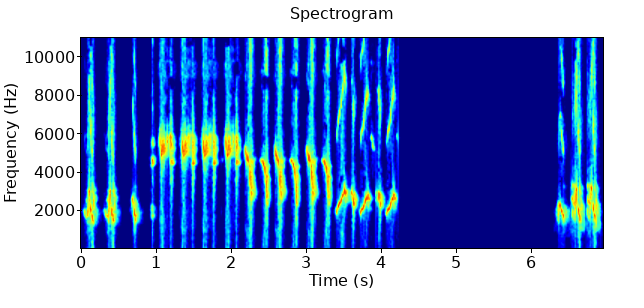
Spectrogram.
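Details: Chestnut-vented warbler (Sylvia subcaerulea), a bird of southern African scrub and dry riverbeds, singing a loud, clear, crystal-toned song of rapid repeated notes, some high and whistled, others lower and sliding, ending in a pause and a new burst.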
